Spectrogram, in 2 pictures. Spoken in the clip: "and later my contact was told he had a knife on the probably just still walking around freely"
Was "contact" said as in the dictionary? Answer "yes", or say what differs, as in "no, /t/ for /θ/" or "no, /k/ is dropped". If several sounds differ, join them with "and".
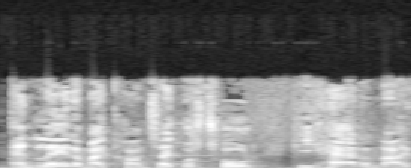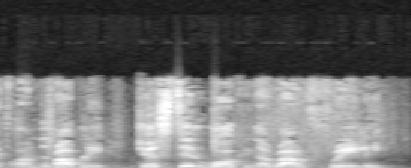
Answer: yes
